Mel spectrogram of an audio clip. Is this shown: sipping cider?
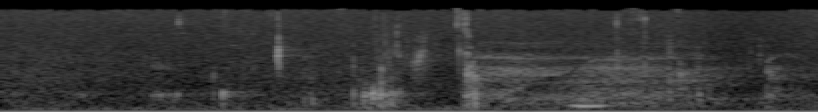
yes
